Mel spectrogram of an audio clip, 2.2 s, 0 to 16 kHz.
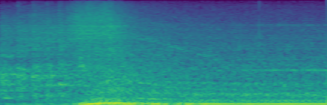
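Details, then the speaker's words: Audi C5 RS6 V8, warm start after driving (coolant 90°C, oil about 70°C) following cam belt and cheap cam chain tensioner replacement: catches quickly and settles to a smooth low idle with no startup rattle. Cam phases read 0, 0. "Like I say, I've been out in it today, so everything's up to temperature."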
